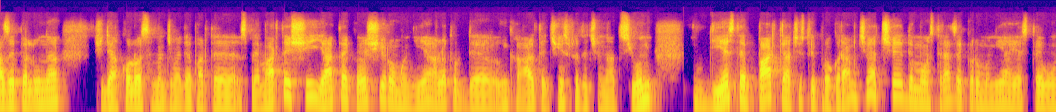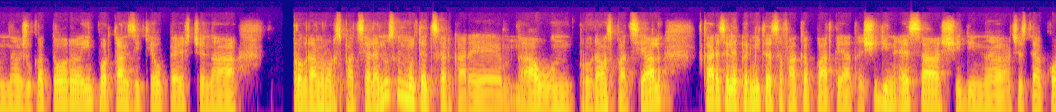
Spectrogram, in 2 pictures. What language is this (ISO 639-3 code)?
ron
